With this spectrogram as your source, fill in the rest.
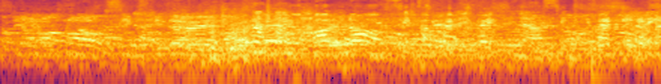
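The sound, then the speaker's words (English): Dealers seated in the trading ring of the LME metal exchange shout over one another, a dense, steady wall of overlapping voices with no clear words and no pause for the whole few seconds. “While it might sound like chaos, the LME has strict rules.”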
